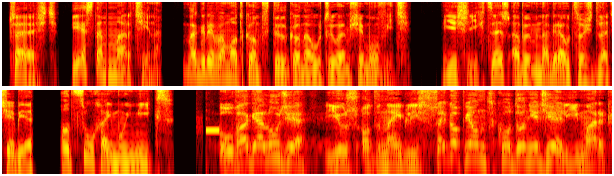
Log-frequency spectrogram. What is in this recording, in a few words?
polish male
